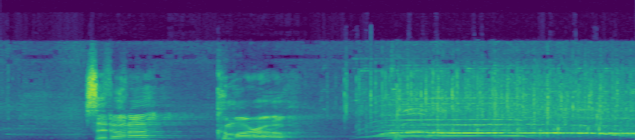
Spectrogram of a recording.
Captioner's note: applause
